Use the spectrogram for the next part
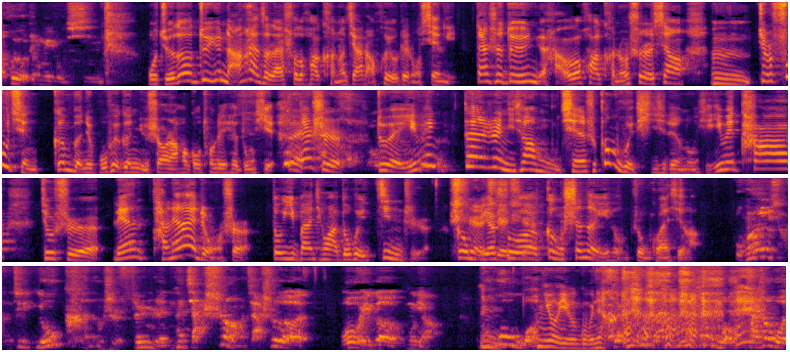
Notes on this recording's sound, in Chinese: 本期两位主播请来两位女性嘉宾。但是录制时发生意外，音质欠佳。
